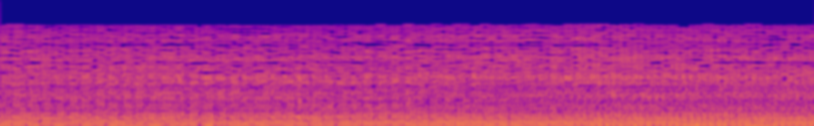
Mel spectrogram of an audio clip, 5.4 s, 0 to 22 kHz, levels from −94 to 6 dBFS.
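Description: From 0.0 to 3.8 s, software has likely stretched this time-stretched section to fill a longer slot, running it at about 0.54 times its original speed and holding pitch by repeating short slices of the audio. The pitch stays where it was, but everything unfolds at roughly half pace. At 3.8 s the pace jumps back to normal.

Across the whole clip, the audio was squeezed through a very low-bitrate encoder and then saved again as a high-bitrate MP3. This is low-bitrate audio saved at a high bitrate, and the first pass was likely an AAC encode at around 24 kbit/s. The larger second file cannot restore what that first pass discarded. Nothing is present above 10 kHz, so the top end sounds dull and closed-in. The artefacts left by the first encode persist throughout.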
